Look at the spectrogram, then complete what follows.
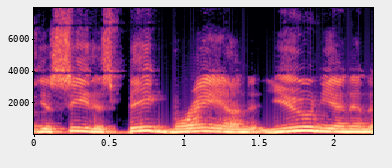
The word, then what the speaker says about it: Younion: And the name of that brand is called Union Student Housing. But here's the thing. It's spelled Younion.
